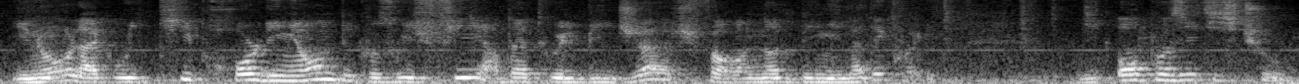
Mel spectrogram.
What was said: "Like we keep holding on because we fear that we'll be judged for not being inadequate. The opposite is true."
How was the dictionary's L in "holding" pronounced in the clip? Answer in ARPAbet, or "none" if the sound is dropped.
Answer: L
